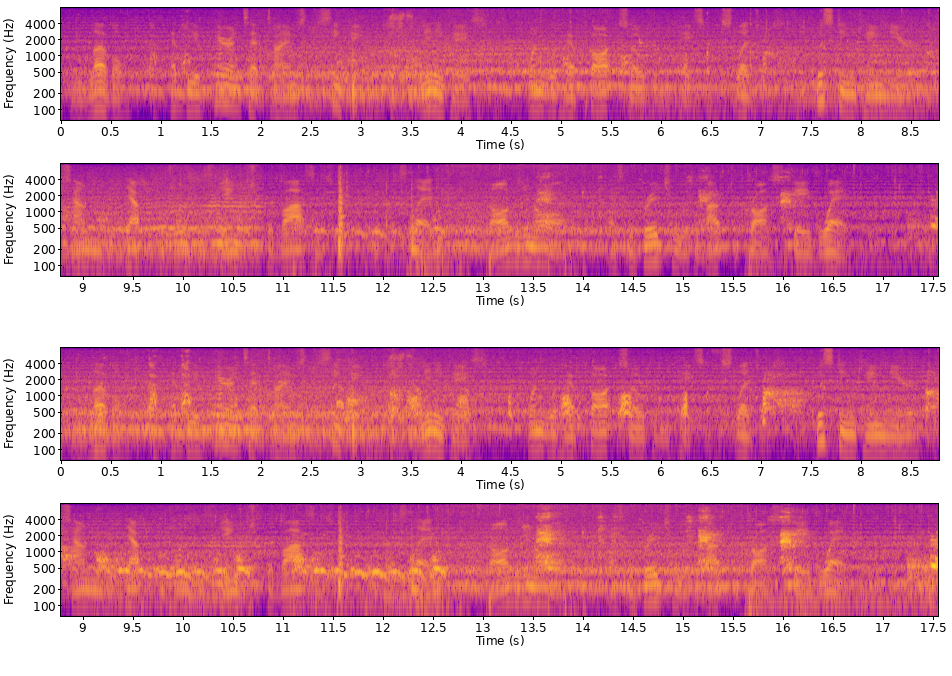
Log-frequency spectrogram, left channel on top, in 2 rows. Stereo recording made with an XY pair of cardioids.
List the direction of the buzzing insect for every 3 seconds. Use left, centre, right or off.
right, left, left, left, centre, right.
